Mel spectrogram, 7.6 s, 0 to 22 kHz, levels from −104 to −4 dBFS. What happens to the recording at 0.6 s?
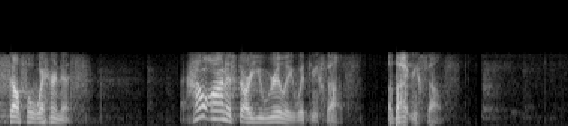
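At 0.6 s the speech comes through intact, carried on a 32 kbit/s G.726 ADPCM telephone path that holds it to roughly the 150 Hz to 3.4 kHz band and adds only a light coding texture.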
